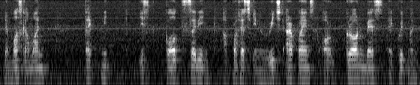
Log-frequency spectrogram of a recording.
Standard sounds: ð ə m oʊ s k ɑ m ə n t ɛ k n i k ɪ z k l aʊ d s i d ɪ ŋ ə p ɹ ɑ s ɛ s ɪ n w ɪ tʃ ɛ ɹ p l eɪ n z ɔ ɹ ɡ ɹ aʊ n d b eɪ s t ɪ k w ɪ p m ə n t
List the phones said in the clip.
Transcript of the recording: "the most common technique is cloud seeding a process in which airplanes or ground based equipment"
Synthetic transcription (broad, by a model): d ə m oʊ s k ɑ m ə n t ɛ k n i k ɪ s k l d s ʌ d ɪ ŋ ə p ɹ ɑ s ɛ s ɪ n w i tʃ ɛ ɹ p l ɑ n s ɔ ɹ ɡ ɹ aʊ n b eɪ s ɪ k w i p m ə n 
